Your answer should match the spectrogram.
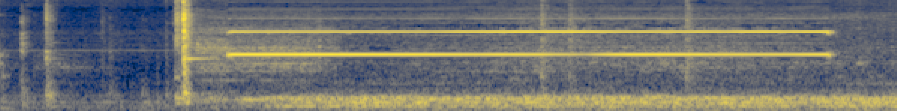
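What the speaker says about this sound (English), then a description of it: "Fire up the truck." A truck engine cranks with a sharp jolt and catches, settling into a steady low idle rumble outdoors on a cold, windy day, while a high electronic warning beep sounds continuously over it for about three seconds.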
